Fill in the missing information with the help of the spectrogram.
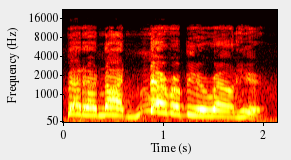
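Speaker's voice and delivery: loud, high, angry warning; father yelling. Retold or imitated. Father yells as his son comes back out, retold angry shout. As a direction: imitate a dad shouting a ban. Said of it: "the last part I heard his father say".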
